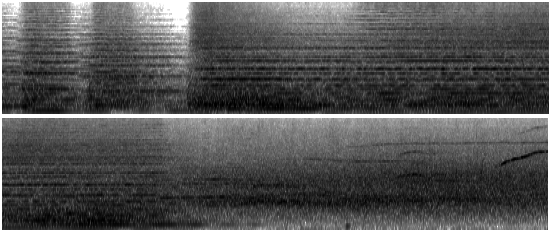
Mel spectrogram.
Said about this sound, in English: here at the Proms, and applause from conductor John Wilson and his orchestra.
